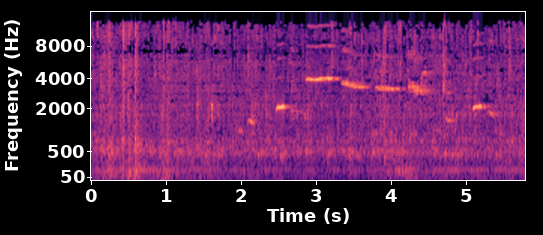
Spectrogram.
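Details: White-bellied caique kept as a pet, singing as it walks round its bathing dish: higher, drawn-out whistles and short chirps in an uneven sequence, over light water sounds.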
